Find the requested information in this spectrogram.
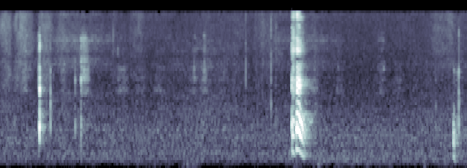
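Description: Brief, abrupt catching sounds a few seconds apart, one louder than the others, over faint room noise; hiccups.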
